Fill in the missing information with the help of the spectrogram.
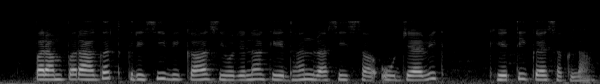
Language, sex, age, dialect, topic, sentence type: Maithili, female, 25-30, Southern/Standard, agriculture, statement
